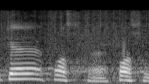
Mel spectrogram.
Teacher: hamas huruf sad dia seperti huruf sin. Dia ada hamas lah, senang dia berangin.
